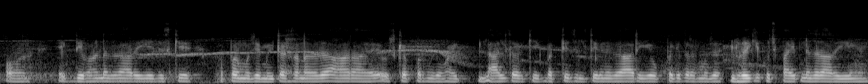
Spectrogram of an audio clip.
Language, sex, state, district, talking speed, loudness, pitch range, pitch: Hindi, male, West Bengal, Dakshin Dinajpur, 255 wpm, -23 LUFS, 140-145 Hz, 140 Hz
